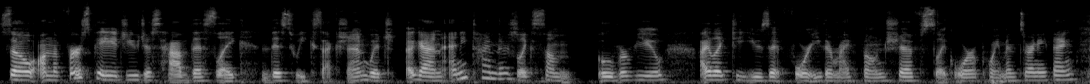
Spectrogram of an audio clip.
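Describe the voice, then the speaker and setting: Over a silent background in a very clean recording, a woman with an American accent speaks at a moderate pace, her fairly low voice showing vocal fry and ordinary pitch variation. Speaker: planner youtuber. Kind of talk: product review. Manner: casual, filler-heavy.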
